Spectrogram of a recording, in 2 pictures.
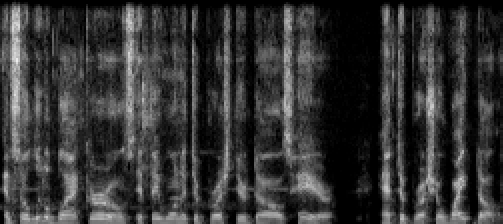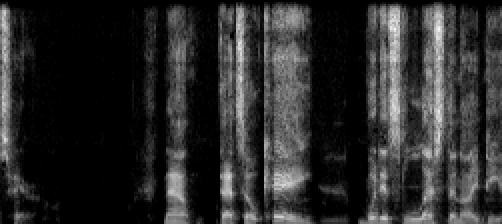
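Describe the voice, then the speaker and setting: Somewhat breathy and fairly high in pitch, a man speaks at a fairly slow pace with lively intonation and long, frequent pauses. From US, West Indian family. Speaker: advertising executive and author. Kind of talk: interview.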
